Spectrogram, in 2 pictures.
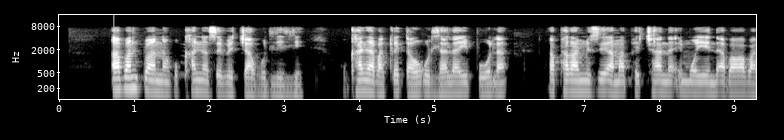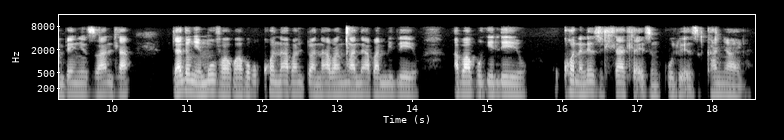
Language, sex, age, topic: North Ndebele, male, 36-49, health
